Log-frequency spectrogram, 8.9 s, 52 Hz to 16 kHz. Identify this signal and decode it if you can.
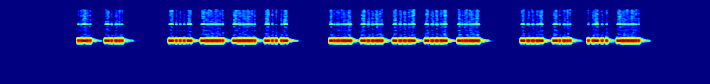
Hellschreiber (Feld-Hell, 122.5 baud), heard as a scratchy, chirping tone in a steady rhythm, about 1000 Hz. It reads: IK NEEM GRAAG AKTE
